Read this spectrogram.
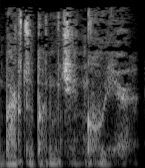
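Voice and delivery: very soft whispered thanks. A narrator's reading. Chaplain thanks patient for pointing out the man, whispering. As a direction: thank him under your breath. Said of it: "szepnął kapelan".

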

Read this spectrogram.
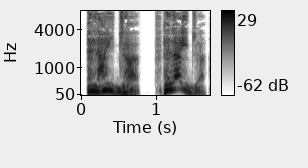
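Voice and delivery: high-pitched frightened cries; pleading, panicked calls from a trap; desperate calling. Acted. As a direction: call out for him in panic. Trapped girl calls her captor.

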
